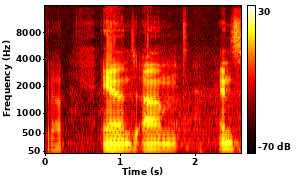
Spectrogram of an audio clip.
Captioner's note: laughter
